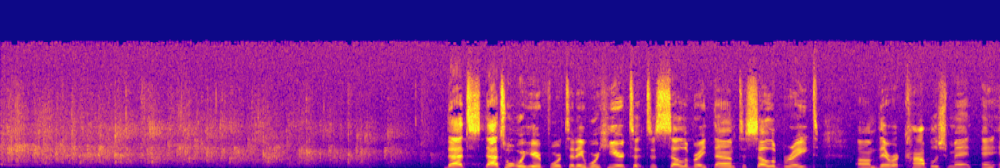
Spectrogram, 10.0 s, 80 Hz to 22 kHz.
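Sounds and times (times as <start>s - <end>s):
audience applause: 0.0s - 4.4s
speech: 4.4s - 10.0s.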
